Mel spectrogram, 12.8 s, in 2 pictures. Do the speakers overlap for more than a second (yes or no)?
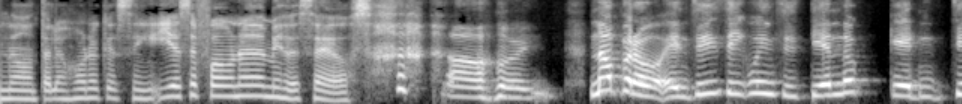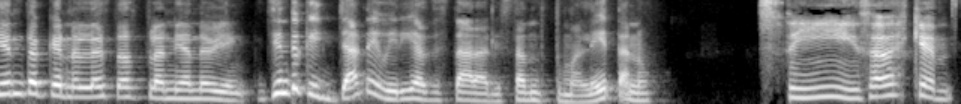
no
